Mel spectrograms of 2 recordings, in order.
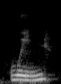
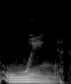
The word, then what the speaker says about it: wing: Uh wing. Wing. Wing. Careful. It's not win and it's not wing. It's just a little gwing.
